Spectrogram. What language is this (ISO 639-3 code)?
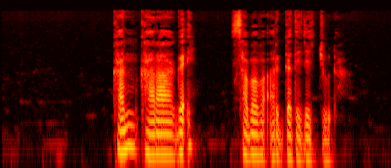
orm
